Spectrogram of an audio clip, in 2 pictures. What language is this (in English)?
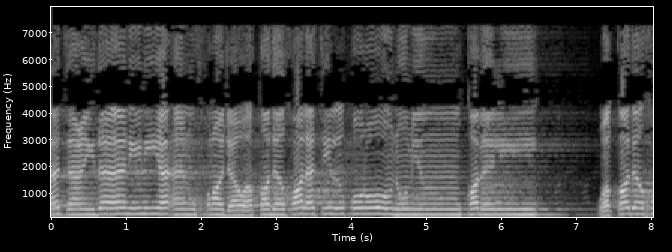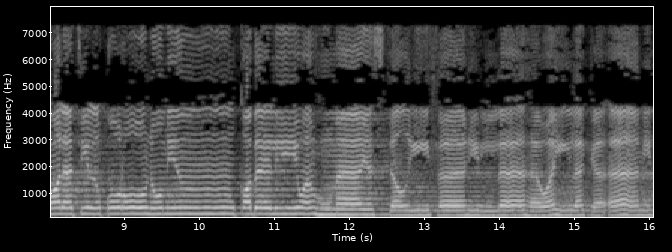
Arabic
